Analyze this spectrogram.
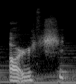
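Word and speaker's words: Arches: made for watercolor paper my favorite is arsh arsh I I learned how to pronounce that arsh so that's my favorite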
